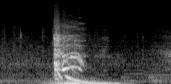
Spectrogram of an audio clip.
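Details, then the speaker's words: One forced, deliberate cough inside a car, acted as a prank of coughing on a girlfriend's pizza, who objects; fake cough. "why are you coughing on my food you're seasoning it's still good"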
